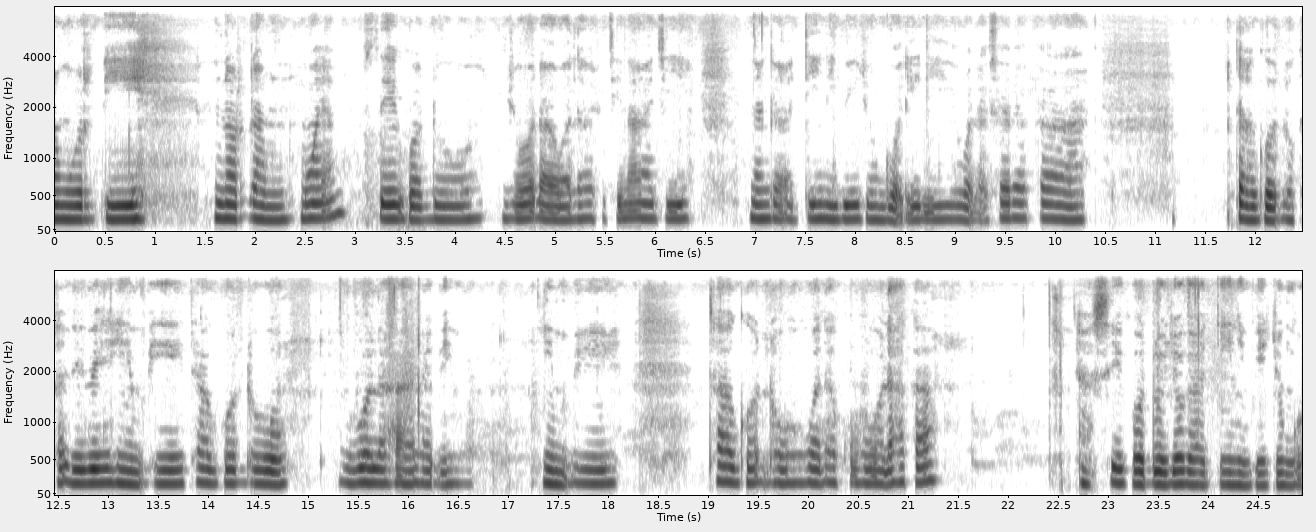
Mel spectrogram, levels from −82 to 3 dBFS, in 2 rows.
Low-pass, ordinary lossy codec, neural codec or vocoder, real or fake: 7.2 kHz; none; none; real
